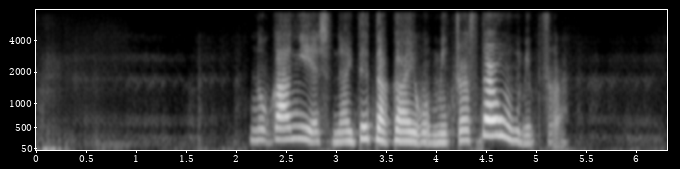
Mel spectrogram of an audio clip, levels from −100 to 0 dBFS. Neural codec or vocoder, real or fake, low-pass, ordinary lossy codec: codec, 16 kHz in and 24 kHz out, 0.4 kbps, LongCat-Audio-Codec, four codebook decoder; fake; 7.2 kHz; none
